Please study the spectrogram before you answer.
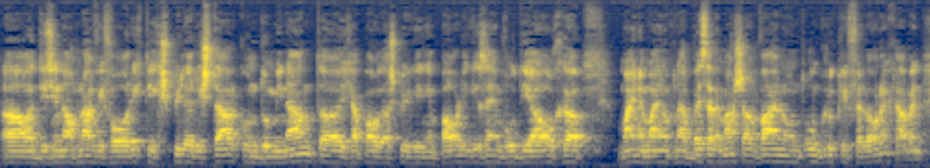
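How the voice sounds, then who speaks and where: Man, 40s, football coach, halting speech, lowish voice. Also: steady tone. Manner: halting, many filler sounds. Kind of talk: press interview. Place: indoor stadium media room, sponsor wall. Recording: echoey room.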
